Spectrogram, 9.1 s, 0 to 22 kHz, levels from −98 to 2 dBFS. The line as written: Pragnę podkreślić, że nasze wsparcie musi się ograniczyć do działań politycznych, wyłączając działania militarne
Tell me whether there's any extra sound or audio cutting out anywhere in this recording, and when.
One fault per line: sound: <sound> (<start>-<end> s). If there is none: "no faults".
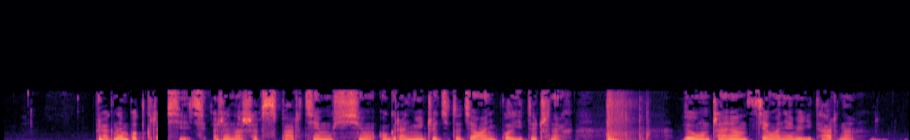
sound: dropout (1.6-1.7 s)
sound: thud (6.1-6.5 s)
